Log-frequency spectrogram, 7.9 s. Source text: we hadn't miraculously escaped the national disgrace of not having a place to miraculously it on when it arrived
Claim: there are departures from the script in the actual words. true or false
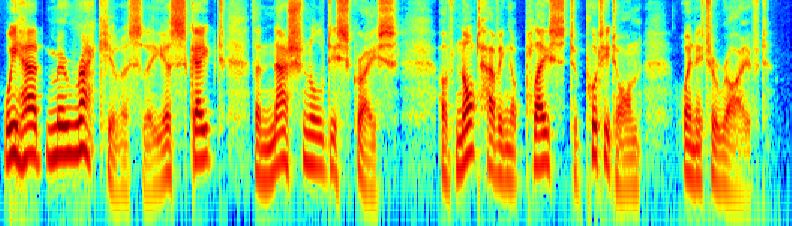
true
